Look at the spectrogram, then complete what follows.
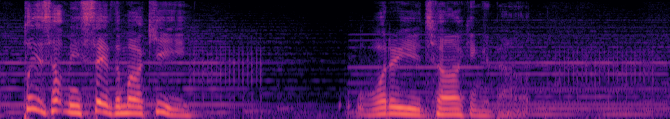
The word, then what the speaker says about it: Marquis: But the Marquise. Oh, Marquis. I know how to pronounce things.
